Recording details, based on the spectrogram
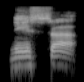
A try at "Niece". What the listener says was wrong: There's a glottal right after the N-I. Niece. Okay. What you're almost saying is that English niece, right? But you just put a glottal and it's niece.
